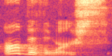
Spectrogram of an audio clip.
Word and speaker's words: herbivores: plants some consumers are herbivores it starts with an h that h is silent so herbivores eat only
